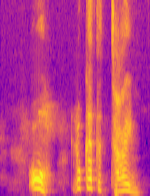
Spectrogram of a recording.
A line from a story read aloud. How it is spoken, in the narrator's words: father exclaims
